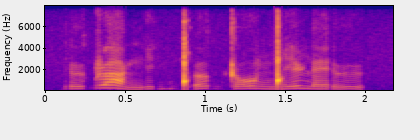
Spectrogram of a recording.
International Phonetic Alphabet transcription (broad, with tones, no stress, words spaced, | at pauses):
ɾʉ˨˥ɡɭa˥˩ ŋi˧ɡǃʼɵ˧˥˧ɡ ʈo˧˥˧ŋ͡ǃi˧˥˧ɳ ɾe˧ɾʉ˩˧˩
